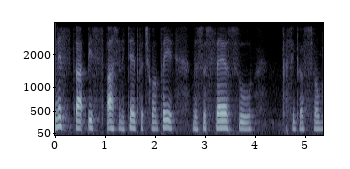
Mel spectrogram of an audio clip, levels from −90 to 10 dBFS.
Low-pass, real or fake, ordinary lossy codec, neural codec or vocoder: 3.6 kHz; fake; none; codec, 16 kHz, 0.5 kbps, FunCodec, trained on LibriTTS, 25 frames a second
